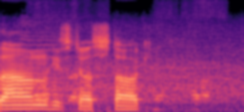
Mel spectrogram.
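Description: A man speaks briefly and with animation close to a microphone.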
